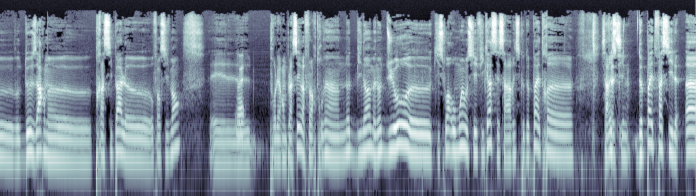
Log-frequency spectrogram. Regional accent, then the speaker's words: Bordeaux, Nouvelle-Aquitaine, France; En tant que Bordelais

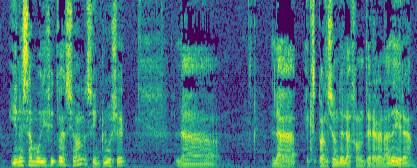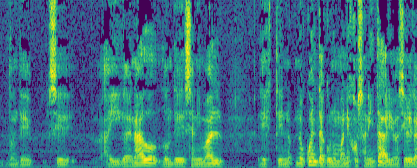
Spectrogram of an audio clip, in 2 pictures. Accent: Argentina; Nosotros como argentinos tenemos el deber de defender nuestro patrimonio natural.

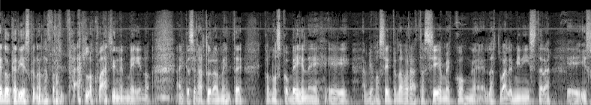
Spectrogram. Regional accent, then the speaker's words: Genoa, Liguria, Italy; non perché sono genovese

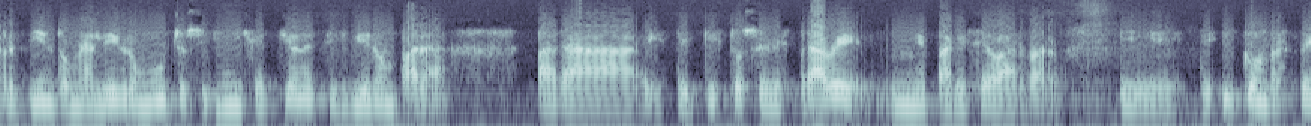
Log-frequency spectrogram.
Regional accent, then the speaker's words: Luis Beltrán, Río Negro, Argentina; now in Choele Choel, Argentina; yo vivo en Choele. O sea, yo vivo en Choele, soy de Beltrán, pero vieron ustedes que esto de ser de Beltrán y de Choele es casi lo mismo, porque estamos a 12 kilómetros, y vivo en Choele desde que me recibí

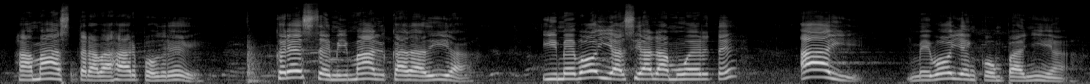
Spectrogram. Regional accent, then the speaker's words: Buenaventura, Valle del Cauca, Colombia; now in Cali, Colombia; Nosotros nos vinimos de Buenaventura, mi hermano tenía su negocio, llegamos a vivir a esta ciudad y era una situación muy difícil.

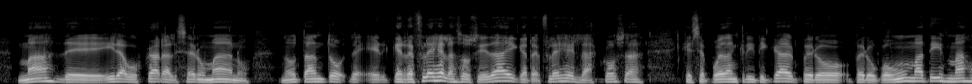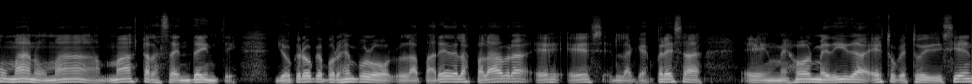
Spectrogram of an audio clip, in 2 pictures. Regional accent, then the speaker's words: Cuba; un análisis de la cubanía, un análisis de cómo somos los cubanos.

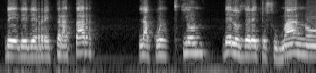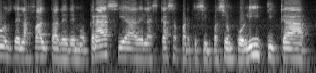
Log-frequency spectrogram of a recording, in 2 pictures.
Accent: Querétaro, Mexico; now in Chongqing, China; soy de Querétaro, una provincia muy cerca de la Ciudad de México. Actualmente me encuentro en una ciudad que se llama Chongqing. Está a unas, digamos, unas 5 horas en camión del Tíbet. Está en el occidente de China

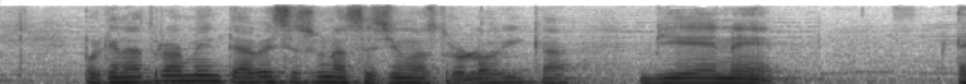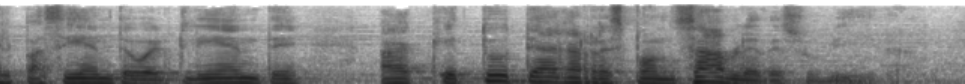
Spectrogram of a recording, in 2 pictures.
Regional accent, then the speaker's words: Peru; born there; moved away; also born or lived in Venezuela / United States; yo nací en el Perú, ¿no? Viví en Venezuela cerca de 10 años. Estuve en Estados Unidos también.

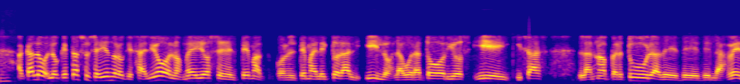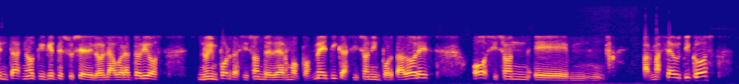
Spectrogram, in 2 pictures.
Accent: Argentina; todos de alguna manera como argentinos pensemos en un solo

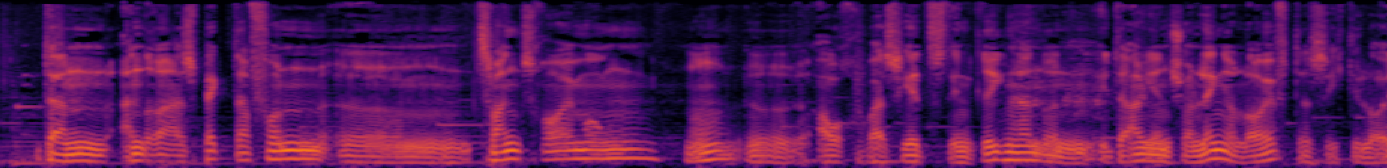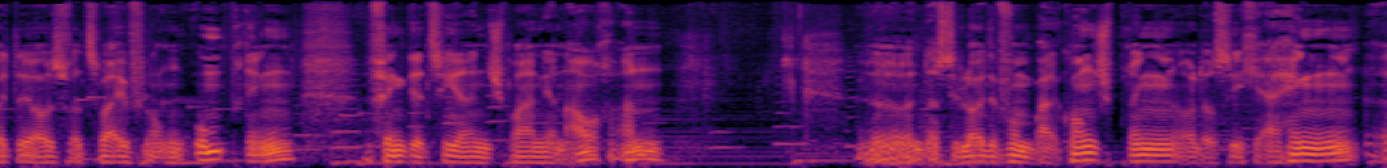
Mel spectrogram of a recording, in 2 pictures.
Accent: Baden-Württemberg, Germany; wie man bei uns im Schwabenland sagt

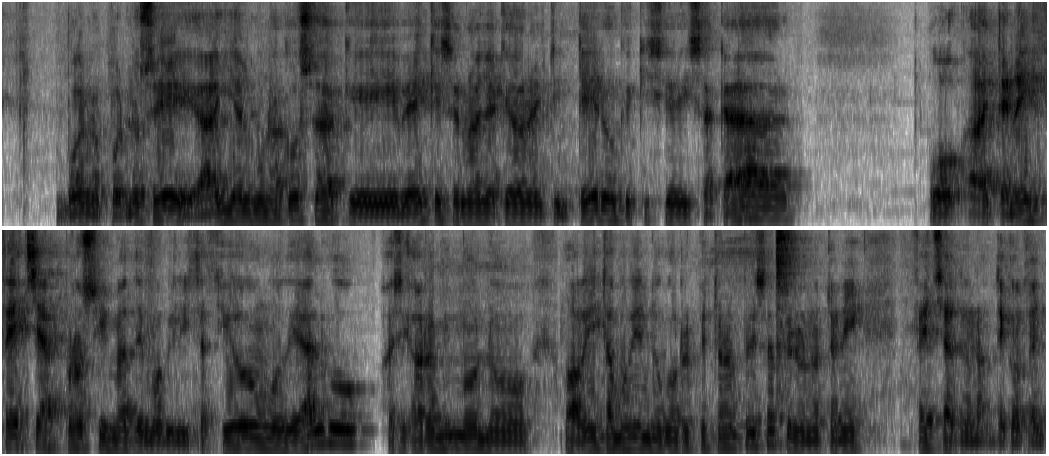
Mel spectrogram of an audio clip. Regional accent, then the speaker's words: Deifonte, Andalusia, Spain; mi pueblo, en Deifonte.

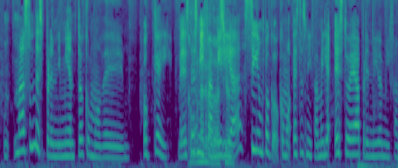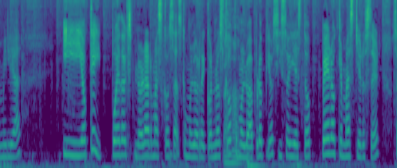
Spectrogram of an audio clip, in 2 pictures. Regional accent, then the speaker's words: Mexico; principalmente tal vez como mexicanos, no sé si en otros, no sé cómo sea en otros lugares, pero pienso como que en México hay una importancia familiar como muy grande

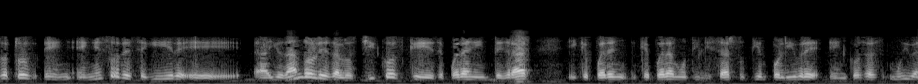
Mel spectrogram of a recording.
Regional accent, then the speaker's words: Ecuador; somos ecuatorianos, somos latinos

